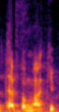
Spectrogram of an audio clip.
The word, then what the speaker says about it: Teppanyaki: Integrated exhaust, so you have a seamless ceiling, and of course, a Teppanyaki plate.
